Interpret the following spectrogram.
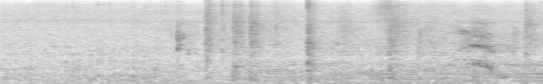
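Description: Steady low rumble of a motor vehicle engine running nearby, with a few faint ticks.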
